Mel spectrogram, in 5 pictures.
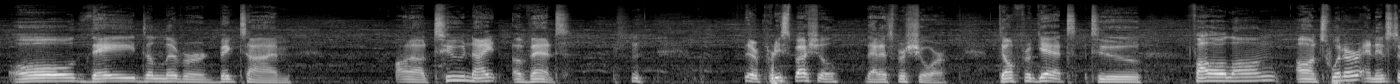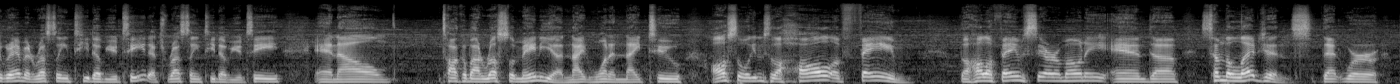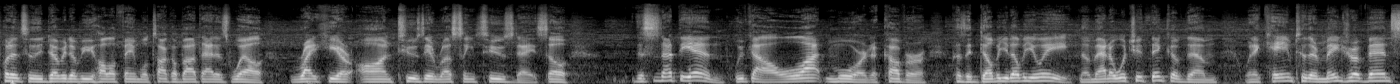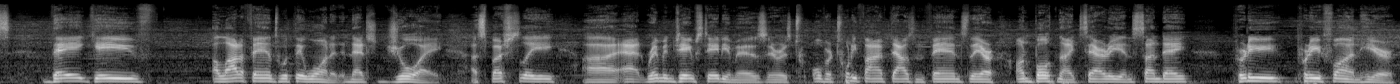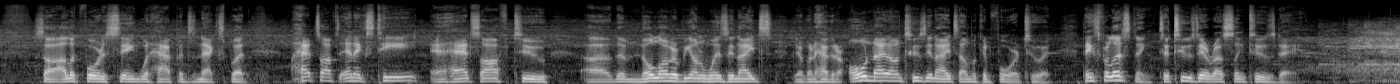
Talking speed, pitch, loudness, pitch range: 165 wpm, 130 Hz, -16 LUFS, 120-150 Hz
